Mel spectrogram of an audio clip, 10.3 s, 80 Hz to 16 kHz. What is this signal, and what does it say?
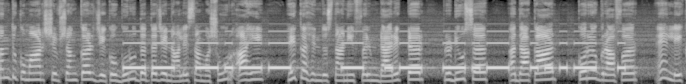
Morse code (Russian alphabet), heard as a keyed tone, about 11 wpm, 790 Hz, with room echo and speech in Sindhi. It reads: МЫ ТАКЖЕ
